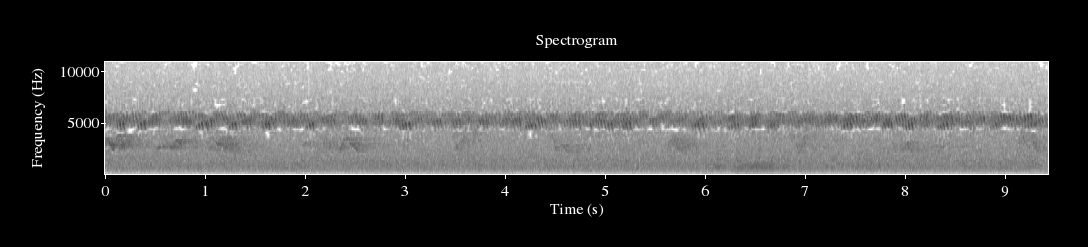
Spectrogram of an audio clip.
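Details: Steady, high cricket chirping from Ukraine among chrysanthemums, a constant pulsing trill with a few scattered lower chirps and a faint low hum.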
